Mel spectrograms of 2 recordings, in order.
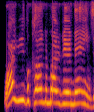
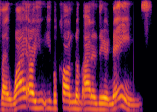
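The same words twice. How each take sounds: First: Higher and faster, exasperated; exasperated repeat. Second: Said in the usual way. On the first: Real, not acted. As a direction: fire the question off in disbelief. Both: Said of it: "repeats the question more forcefully".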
